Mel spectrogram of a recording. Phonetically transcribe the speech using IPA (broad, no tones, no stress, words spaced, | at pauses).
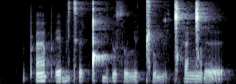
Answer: pʼã pʼɛbitʼɜ ǃʰiɗoso løǁõbõ ǀʰaŋ͡ǀɒ ɾɜ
